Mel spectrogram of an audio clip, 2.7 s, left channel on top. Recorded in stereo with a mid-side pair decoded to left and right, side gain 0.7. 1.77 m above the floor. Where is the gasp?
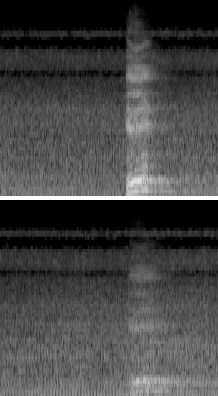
70° left, 0.8 m.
